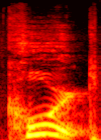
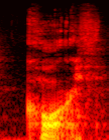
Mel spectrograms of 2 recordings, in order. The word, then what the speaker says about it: Korth: i know a lot of people say that's pronounced court because germans and blah blah blah now it's pronounced karth because we won the war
